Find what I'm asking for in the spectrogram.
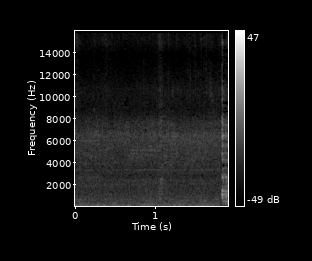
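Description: Onions go into hot ghee in a pan while chana dal is being made, giving a steady, close frying hiss with faint stirring and a brief clatter at the end.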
